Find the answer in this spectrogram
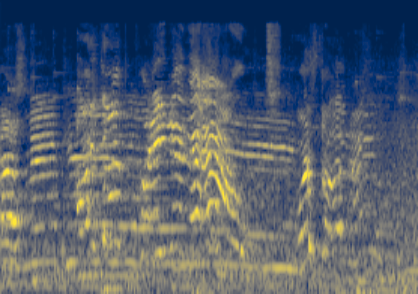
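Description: Excited children's high-pitched shrieks and squeals, with one long squeal rising and falling about halfway through, over steady background music.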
